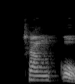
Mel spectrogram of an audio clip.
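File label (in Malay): "cangkuk", Malay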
